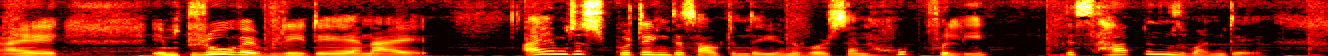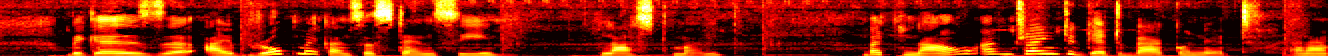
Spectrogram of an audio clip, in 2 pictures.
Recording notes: Apologies for the background noises in this Pod.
